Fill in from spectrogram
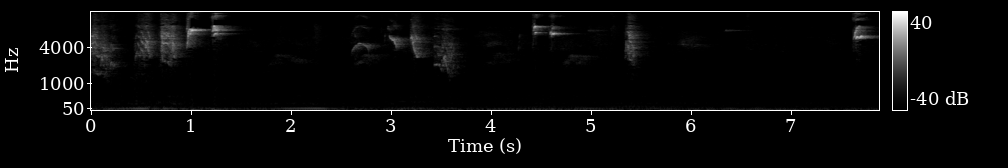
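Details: Female seedeater calling to stimulate a male: bursts of sharp, high chirps and thin whistled notes, some buzzy, loosely spaced over several seconds, with a steady low hum behind.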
